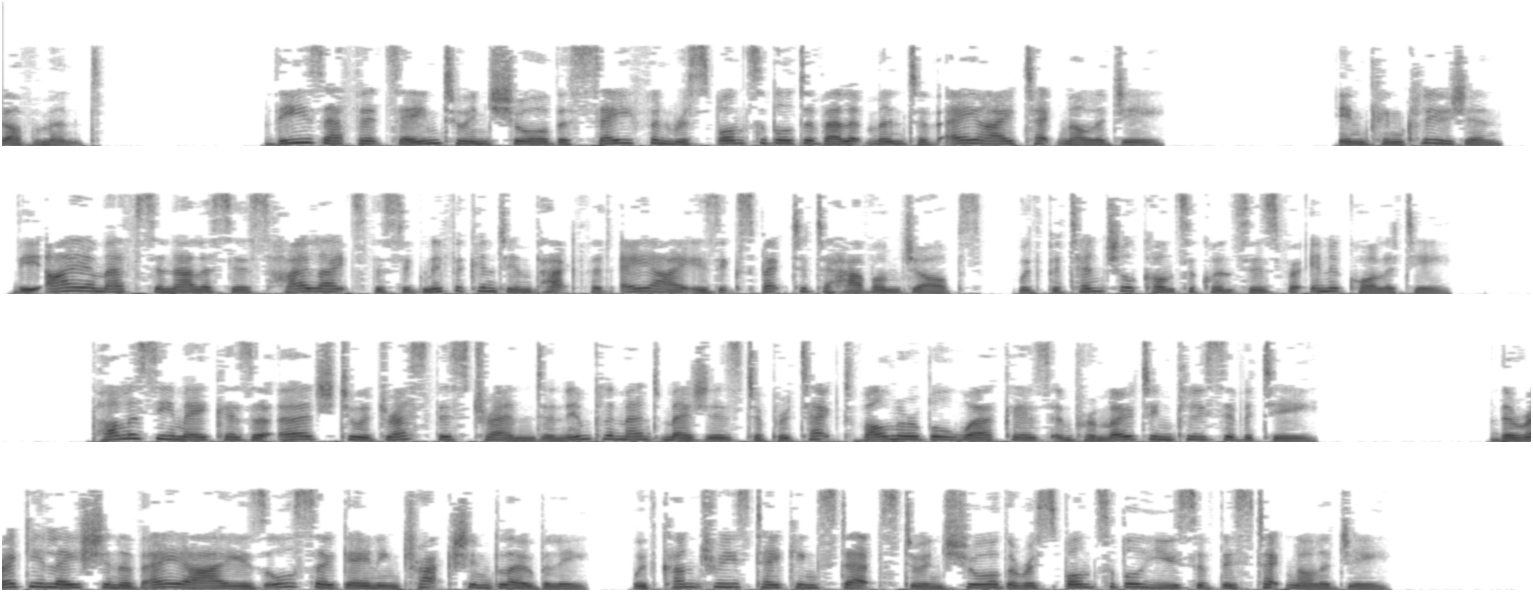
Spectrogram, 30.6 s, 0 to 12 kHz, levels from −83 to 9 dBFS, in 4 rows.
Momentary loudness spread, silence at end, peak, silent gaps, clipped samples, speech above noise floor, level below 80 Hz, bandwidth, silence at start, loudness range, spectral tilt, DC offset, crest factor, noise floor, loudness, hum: 8 LU; 0.7 s; -4 dBFS; 0.76-0.80 s, 1.17-1.21 s, 15.58-15.62 s, 22.58-22.62 s; under 0.1%; 59 dB; -42 dBFS; 8.8 kHz; 0 s; 4 LU; -5 dB/octave; 0.3%; 16 dB; -79 dBFS; -20 LUFS; none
